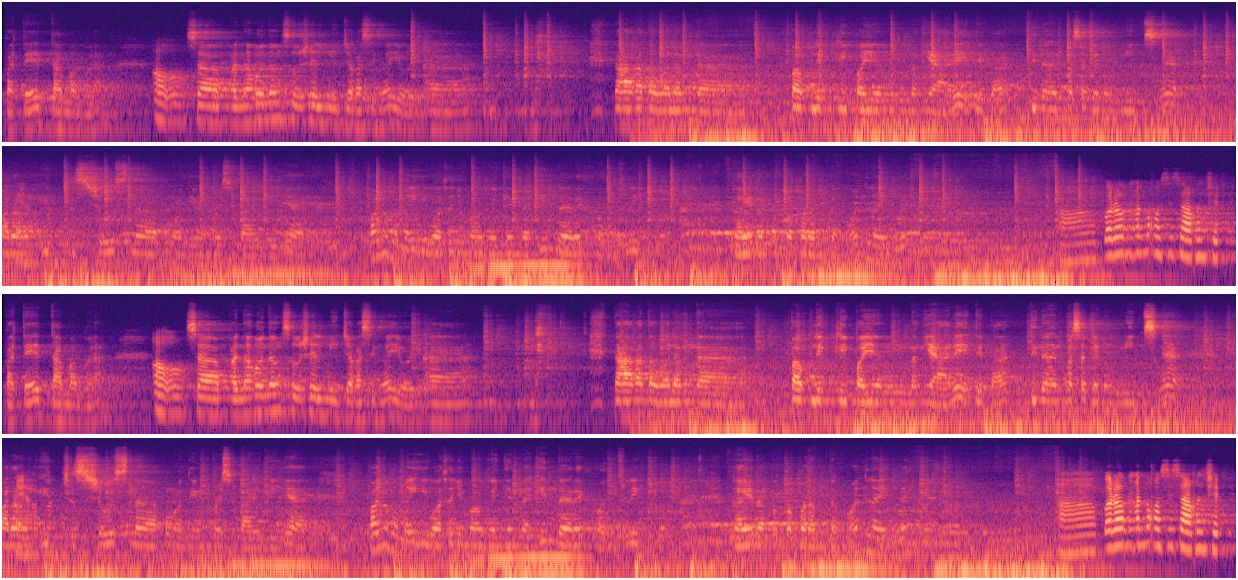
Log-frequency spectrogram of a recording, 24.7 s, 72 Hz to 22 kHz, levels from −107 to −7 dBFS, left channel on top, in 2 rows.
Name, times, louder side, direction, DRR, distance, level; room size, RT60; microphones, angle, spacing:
voice 1, 0.0-1.4 1.8-4.8 5.3-5.5 5.9-7.5 7.9-21.9, right 3 dB, 40° right, 4 dB, 1.6 m, -34 dB
voice 2, 1.5-1.9 12.5-12.8 22.9-24.5, right 5 dB, 75° right, 11 dB, 0.8 m, -28 dB
sound 1, 4.1-4.2 4.8-5.5 6.2-6.9 7.5-8.2 8.9-9.6 10.2-11.0 11.6-12.3 13.0-13.7 14.3-15.0 15.7-16.4 17.0-17.7 18.4-19.1 19.7-20.5 21.1-21.8 22.5-23.2, left 3 dB, 50° left, 3.7 m, -41 dB
sound 2, 6.3-22.9, equal, 25° left, 3.7 m, -35 dB
24.5 x 24.0 x 6.0 m, 2.2 s
head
